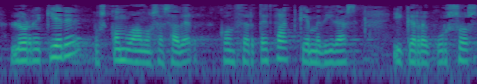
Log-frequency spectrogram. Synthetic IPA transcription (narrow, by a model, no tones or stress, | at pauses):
lo̞re̞kje̞ɾe̞pwe̞sko̞moβamo̞sasaβ̞e̞ɾ | ko̞nθe̞ɾt̪e̞θake̞me̞ð̞iðasike̞re̞kuɾso̞s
